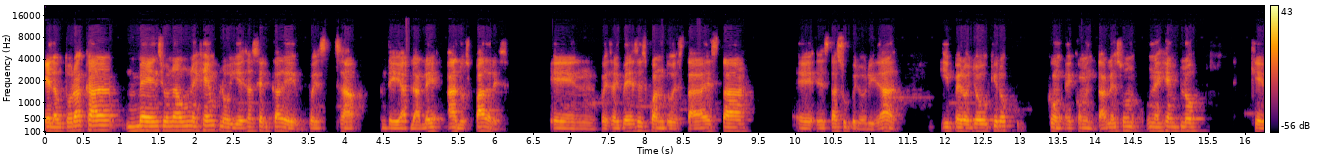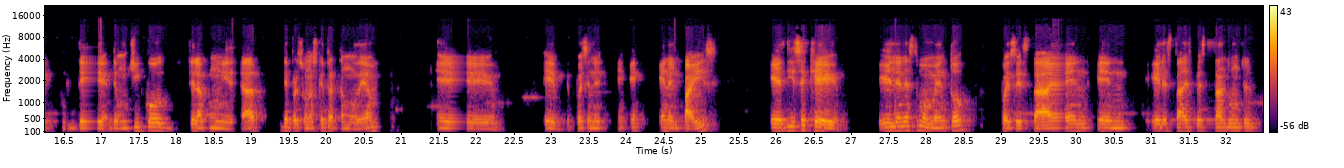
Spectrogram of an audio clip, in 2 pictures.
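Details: Adult man who says he is a person who stutters, giving a Spanish-language presentation; stuttering.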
